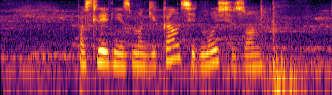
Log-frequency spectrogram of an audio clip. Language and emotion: Russian, positive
